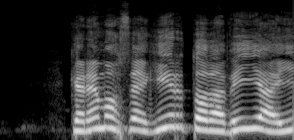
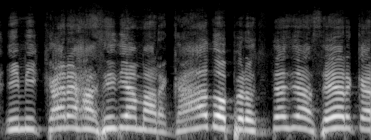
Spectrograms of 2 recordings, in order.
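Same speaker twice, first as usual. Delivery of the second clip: ordinary talk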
